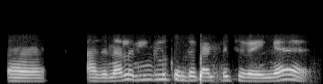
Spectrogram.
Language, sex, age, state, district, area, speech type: Tamil, female, 30-45, Tamil Nadu, Theni, rural, conversation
